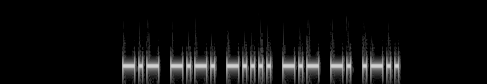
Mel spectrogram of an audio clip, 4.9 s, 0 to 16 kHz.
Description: Morse code, heard as a keyed tone, about 31 wpm, 700 Hz. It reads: KC6KNL
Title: USA Call Signs - 6 Characters - 3x Character Spacing - 30wpm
